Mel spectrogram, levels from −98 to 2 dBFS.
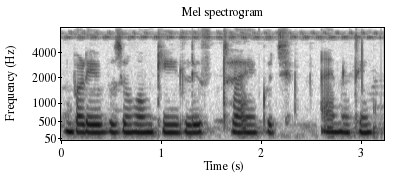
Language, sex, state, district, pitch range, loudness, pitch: Hindi, female, Delhi, New Delhi, 210-220 Hz, -13 LUFS, 215 Hz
